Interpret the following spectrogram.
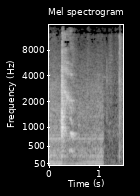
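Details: Sick baby girl with blocked nose giving two short coughs, the first followed by a noisy trailing breath, over a low room hum; cough.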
